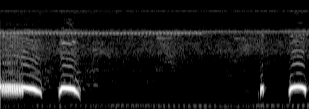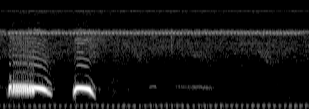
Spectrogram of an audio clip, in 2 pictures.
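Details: Decoy spotted dove giving the very fast, strong 'thúc bổi' lure call used in trapping: rounded, descending low coos in quick phrases, a clipped opener then three coos, over a constant faint low hum.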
